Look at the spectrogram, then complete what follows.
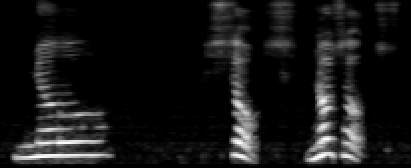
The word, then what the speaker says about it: Knossos: would you say that knossos crete Heraklion look at these the architecture in there look at this and this one he says okay gnosis gnosis pronounced no sauce no toes maybe the oldest known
